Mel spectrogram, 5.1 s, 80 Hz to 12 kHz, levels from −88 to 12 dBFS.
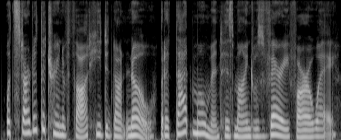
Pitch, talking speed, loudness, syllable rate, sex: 200 Hz, 235 wpm, -17 LUFS, 5.0 syllables/s, female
